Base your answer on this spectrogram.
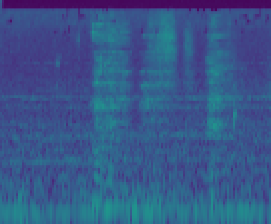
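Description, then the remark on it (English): A voice imitates heavy panting: three loud, breathy exhalations in a steady rhythm over a low background hum, with no words spoken. “The big individual panting there.”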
